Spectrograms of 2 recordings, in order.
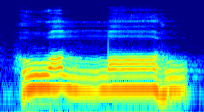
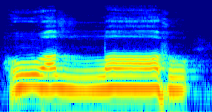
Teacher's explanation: আল্লাহ শব্দের আগেই, মানে আল্লাহ শব্দের দ্বিতীয় লামের আগেই আপনার জবর এসেছে, তাহলে আল্লাহ শব্দের দ্বিতীয় লামটিকে পোর করে পড়তে হবে।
